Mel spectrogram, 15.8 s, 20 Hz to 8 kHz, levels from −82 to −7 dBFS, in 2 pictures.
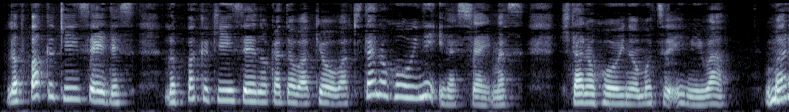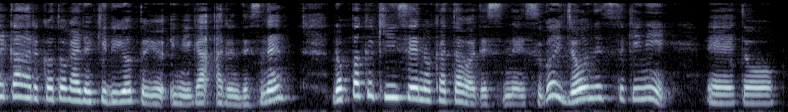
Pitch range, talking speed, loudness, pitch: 180-275 Hz, 325 characters per minute, -24 LUFS, 225 Hz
